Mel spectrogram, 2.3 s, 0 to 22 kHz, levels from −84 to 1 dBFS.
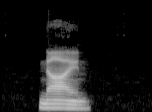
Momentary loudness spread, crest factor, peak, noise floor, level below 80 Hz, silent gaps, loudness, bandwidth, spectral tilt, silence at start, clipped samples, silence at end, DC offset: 14 LU; 22 dB; -2 dBFS; -72 dBFS; -64 dBFS; none; -19 LUFS; 12 kHz; -5.5 dB/octave; 0.6 s; under 0.1%; 0.95 s; under 0.1%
